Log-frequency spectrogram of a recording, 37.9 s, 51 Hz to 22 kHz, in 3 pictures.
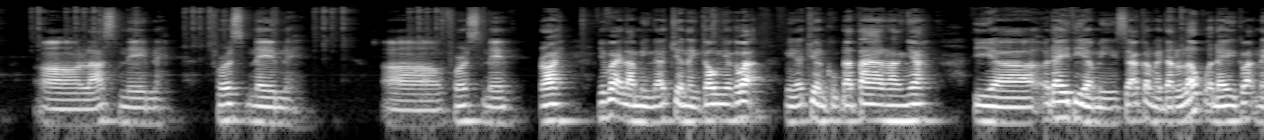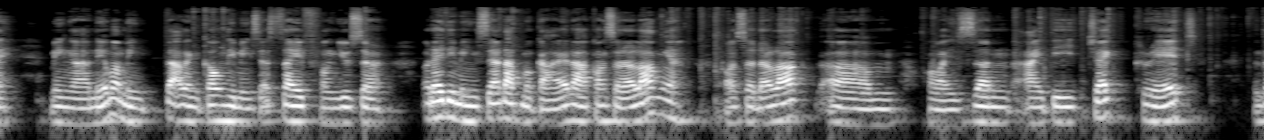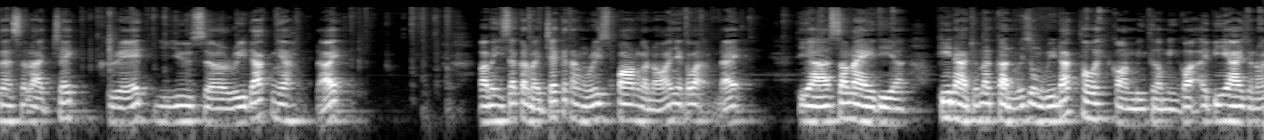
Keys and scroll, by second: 1.8 ctrl+v, 3.1 ctrl+c, 5.2 ctrl+v, 7.0 ctrl+s, 33.9 ctrl+s.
